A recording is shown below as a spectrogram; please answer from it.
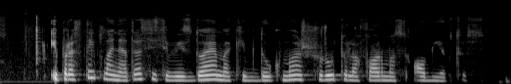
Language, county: Lithuanian, Vilnius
